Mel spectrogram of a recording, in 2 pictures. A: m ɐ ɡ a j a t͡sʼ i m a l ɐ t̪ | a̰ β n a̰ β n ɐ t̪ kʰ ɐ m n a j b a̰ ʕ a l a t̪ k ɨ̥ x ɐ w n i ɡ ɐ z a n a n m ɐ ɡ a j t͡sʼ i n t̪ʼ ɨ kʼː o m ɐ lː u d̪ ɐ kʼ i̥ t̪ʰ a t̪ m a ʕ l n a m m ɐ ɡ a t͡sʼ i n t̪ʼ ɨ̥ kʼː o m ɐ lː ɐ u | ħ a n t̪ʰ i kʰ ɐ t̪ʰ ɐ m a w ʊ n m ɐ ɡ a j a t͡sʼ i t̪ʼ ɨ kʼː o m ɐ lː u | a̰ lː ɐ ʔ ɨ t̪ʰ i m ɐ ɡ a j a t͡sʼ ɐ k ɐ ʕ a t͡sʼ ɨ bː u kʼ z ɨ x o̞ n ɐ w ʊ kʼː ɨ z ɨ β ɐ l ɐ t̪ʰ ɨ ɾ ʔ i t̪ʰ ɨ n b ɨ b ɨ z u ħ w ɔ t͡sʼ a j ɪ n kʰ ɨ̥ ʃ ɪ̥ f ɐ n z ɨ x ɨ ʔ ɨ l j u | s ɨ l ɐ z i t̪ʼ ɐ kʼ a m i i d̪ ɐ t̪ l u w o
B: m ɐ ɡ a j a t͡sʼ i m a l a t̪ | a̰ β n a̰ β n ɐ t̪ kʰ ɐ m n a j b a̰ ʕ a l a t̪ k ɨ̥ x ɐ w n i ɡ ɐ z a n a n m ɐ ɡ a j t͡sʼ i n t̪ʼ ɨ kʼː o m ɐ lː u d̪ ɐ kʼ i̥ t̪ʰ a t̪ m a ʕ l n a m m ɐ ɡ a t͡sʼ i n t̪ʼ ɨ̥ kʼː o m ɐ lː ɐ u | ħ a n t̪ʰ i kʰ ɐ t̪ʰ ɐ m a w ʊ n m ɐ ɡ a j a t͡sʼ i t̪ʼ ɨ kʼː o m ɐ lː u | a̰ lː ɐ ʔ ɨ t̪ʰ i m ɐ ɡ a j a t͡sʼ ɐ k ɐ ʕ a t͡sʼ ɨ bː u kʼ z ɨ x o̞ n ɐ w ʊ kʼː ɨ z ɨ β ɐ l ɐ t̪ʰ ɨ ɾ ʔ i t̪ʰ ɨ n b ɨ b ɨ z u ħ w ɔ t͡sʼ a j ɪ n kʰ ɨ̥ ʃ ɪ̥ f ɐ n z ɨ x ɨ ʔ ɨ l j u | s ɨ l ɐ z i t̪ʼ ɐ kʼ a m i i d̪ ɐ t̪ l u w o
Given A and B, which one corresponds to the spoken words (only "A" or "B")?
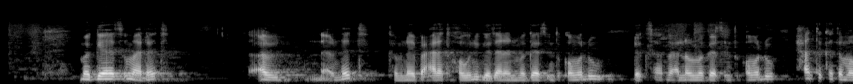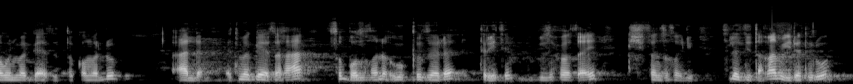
A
